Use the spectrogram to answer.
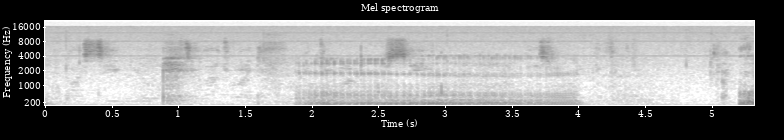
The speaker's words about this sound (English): My dogs are all growling.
